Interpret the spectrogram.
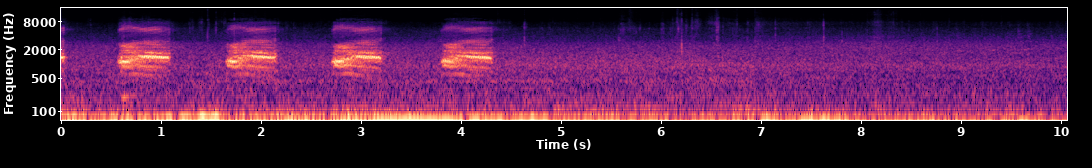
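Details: Hooded crows, adults fighting while young crows listen; four loud, harsh, drawn-out caws about one second apart, then only a steady low rumble of wind or background noise.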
